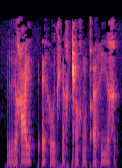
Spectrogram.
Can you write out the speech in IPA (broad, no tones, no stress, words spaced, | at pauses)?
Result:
rɨχʕe | ʔɛhot͡ʃʼĩχ ǁõχŋʷəqʼɵhiːχ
